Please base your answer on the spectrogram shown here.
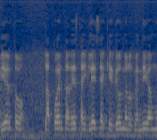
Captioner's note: speaking spanish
